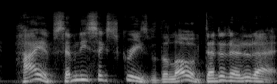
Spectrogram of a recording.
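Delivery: rapid, rattled-off smart-speaker AI assistant style. Retelling a movie scene where the weather is asked: imitating an AI assistant. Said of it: "spits it out just like your A I assistant would".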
